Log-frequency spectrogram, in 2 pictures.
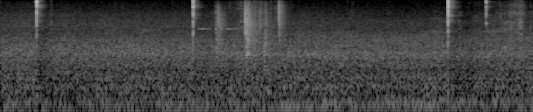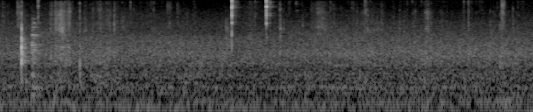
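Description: Bonsai scissors snip back mini pine branches in summer, a handful of sharp, isolated clicks spaced irregularly over a quiet background, close to the ear with no voices.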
